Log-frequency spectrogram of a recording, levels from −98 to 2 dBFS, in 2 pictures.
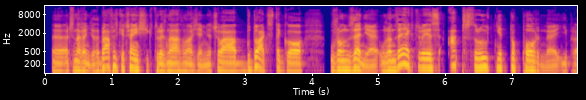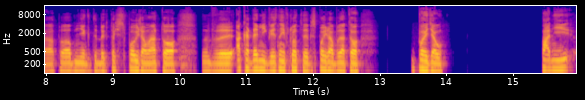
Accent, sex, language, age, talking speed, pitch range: native, male, Polish, 30-49, 135 wpm, 110-140 Hz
